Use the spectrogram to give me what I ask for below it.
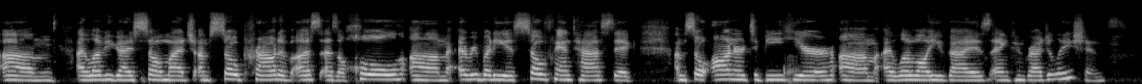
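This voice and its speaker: A woman speaks at a medium pitch and moderate pace. Her intonation is monotone and flat, her loudness very even. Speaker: graduating student. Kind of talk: graduation speech on video call.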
